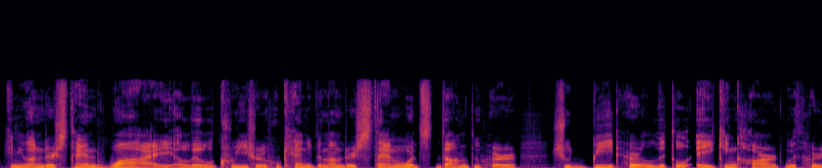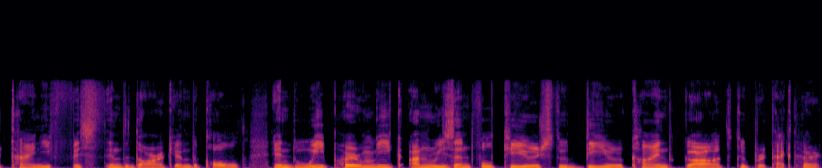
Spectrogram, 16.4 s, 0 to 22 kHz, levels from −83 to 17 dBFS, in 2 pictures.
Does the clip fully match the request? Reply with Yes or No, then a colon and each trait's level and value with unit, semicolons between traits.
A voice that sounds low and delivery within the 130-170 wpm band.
Yes: low, 130 Hz; average, 160 wpm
